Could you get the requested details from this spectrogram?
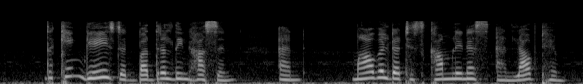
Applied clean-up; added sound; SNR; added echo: none; none; none; none.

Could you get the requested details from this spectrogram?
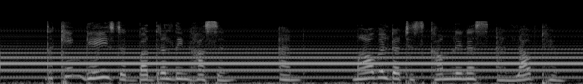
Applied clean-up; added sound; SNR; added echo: none; Wind instrument, woodwind instrument; -3 dB; none.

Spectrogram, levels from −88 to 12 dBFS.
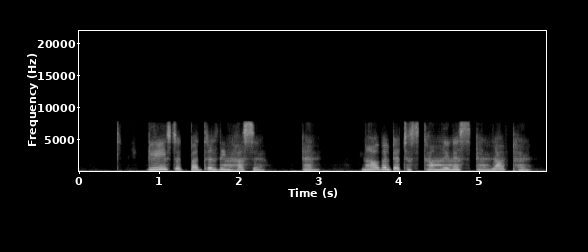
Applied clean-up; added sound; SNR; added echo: neural diffusion model UNIVERSE++.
